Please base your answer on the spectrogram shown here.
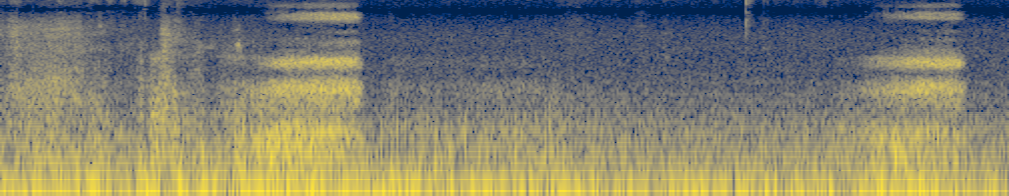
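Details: Sleeping on her owner's lap, the female Miniature Dachshund Roro snores in slow rhythm: two hoarse, whistling breaths roughly four seconds apart, with quiet breathing between them and a low indoor hum.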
